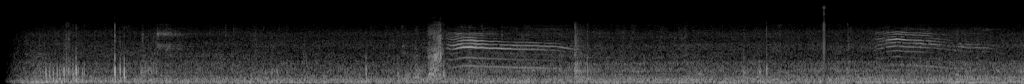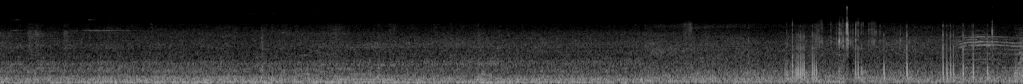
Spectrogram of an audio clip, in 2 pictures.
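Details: A black domestic cat gives a few drawn-out, falling meows, asking for more food after already being fed.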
